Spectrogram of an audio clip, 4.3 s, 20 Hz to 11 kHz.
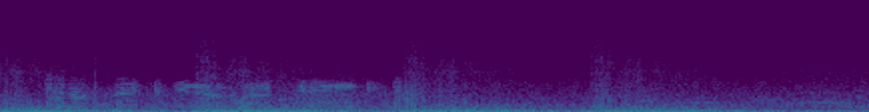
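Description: Gunfire in Grand Theft Auto 3 on PS2 during a chase with a tank, heard as loud, dense booming bursts and rumbling blasts layered over continuous game noise, with no speech.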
